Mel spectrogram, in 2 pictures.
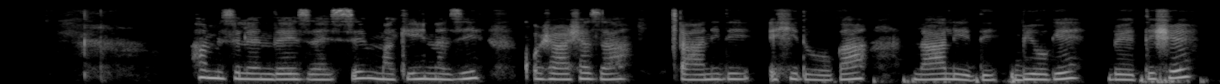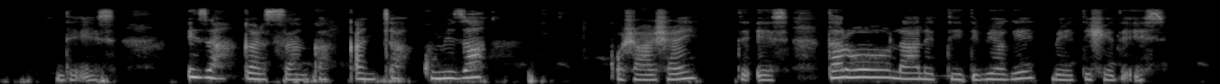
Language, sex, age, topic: Gamo, female, 25-35, government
